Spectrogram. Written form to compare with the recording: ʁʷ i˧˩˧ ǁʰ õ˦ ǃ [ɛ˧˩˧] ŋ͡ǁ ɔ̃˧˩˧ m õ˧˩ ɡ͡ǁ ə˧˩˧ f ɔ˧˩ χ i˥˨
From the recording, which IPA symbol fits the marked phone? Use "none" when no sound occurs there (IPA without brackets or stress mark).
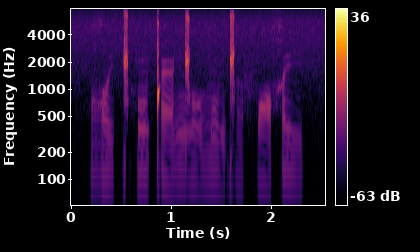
ɛ˧˩˧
